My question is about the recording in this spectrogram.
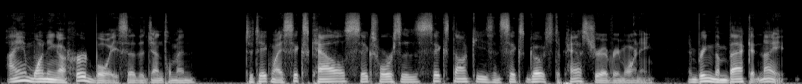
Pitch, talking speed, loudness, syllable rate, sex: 110 Hz, 230 wpm, -17 LUFS, 5.8 syllables/s, male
